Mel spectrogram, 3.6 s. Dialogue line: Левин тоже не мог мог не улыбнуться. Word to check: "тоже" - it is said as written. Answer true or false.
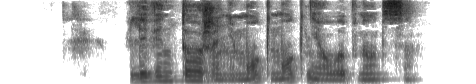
true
